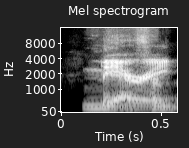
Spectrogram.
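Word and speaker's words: Moehrig: You mentioned Morik. Is that how you say it? Merrick, is how you say his name? Yeah. Merrick from TCU.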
